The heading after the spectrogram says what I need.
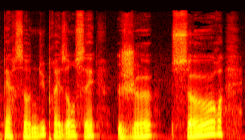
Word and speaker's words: sors: du présent c'est je sors s o r s on ne prononce pas le s p on doit quand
